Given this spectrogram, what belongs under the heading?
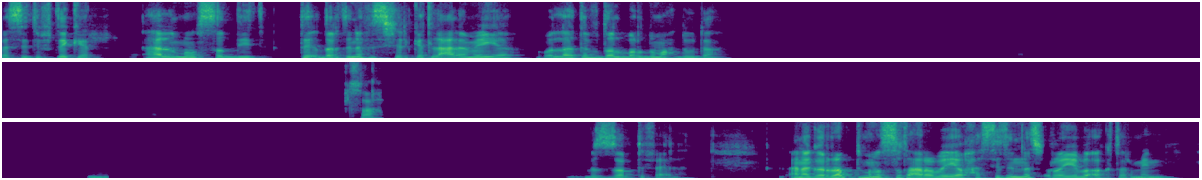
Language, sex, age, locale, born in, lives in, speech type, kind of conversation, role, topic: Arabic, male, 20-24, ar-EG, Egypt, Egypt, read, expert-assistant, asker, تخيل لو منصات السوشيال ميديا كلها بقت لازم تدفع اشتراك شهري عشان تدخل عليها. يا ترى الناس هتتصرف إزاي؟ وإيه البدائل اللي ممكن يلاقوها؟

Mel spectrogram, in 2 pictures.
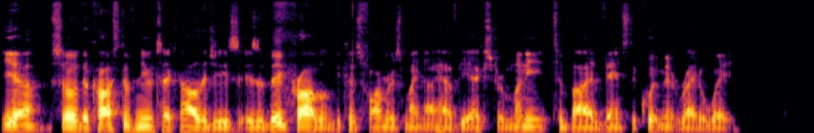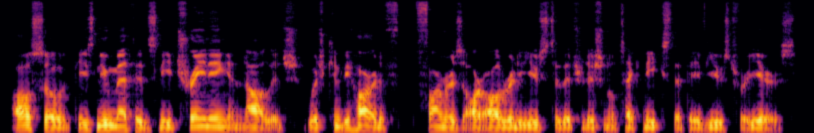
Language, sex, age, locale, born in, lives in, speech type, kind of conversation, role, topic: English, male, 30-34, en-US, United States, United States, read, expert-assistant, expert, What is the water cycle and how does it work?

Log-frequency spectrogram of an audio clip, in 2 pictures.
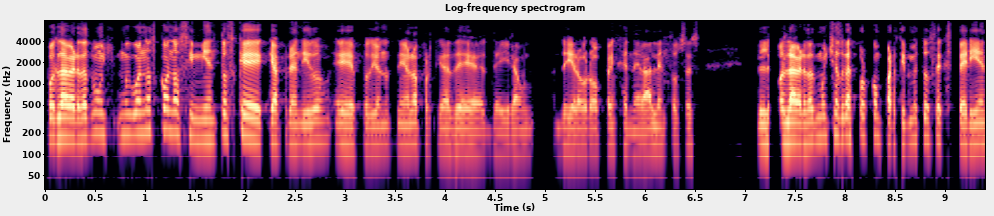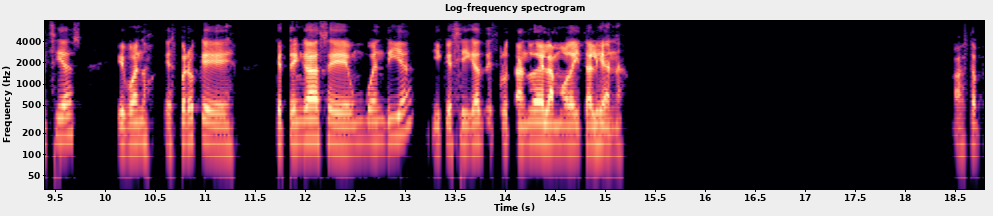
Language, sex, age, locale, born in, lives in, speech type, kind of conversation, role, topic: Spanish, male, 25-29, es-MX, Mexico, Mexico, conversation, podcast, host, ¿Sientes presión social para vestirte de cierta manera?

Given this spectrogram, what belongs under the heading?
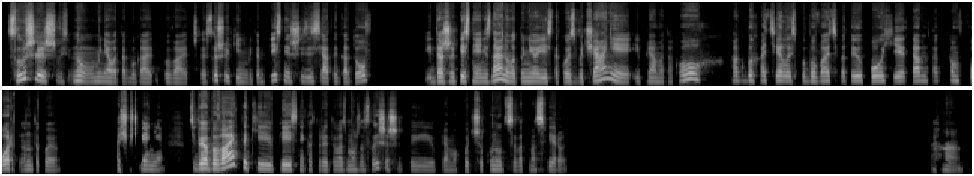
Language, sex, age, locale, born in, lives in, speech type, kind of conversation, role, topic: Russian, female, 35-39, ru-RU, Russia, United States, conversation, podcast, host, Что заставляет тебя ностальгировать при прослушивании трека?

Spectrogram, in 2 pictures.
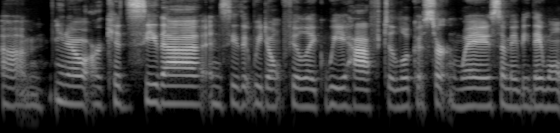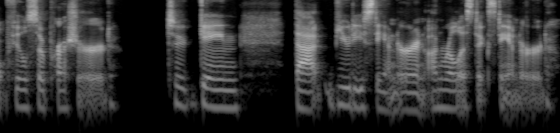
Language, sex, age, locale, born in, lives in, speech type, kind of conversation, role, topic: English, female, 40-44, en-US, United States, United States, conversation, unstructured, none, What frustrates you about unrealistic body standards in sports?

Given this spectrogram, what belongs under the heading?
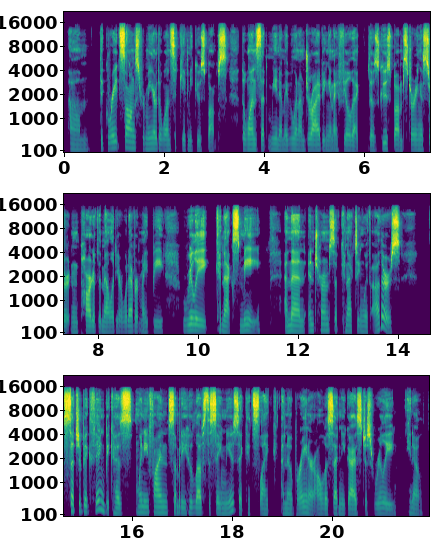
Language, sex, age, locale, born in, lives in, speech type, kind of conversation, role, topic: English, female, 50-54, en-US, United States, United States, conversation, unstructured, none, How have music, art, and sports shaped your learning journey and helped you connect with others?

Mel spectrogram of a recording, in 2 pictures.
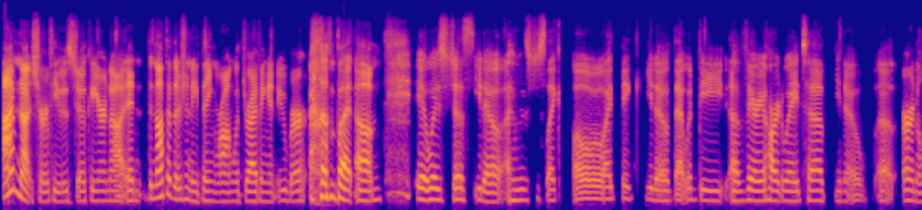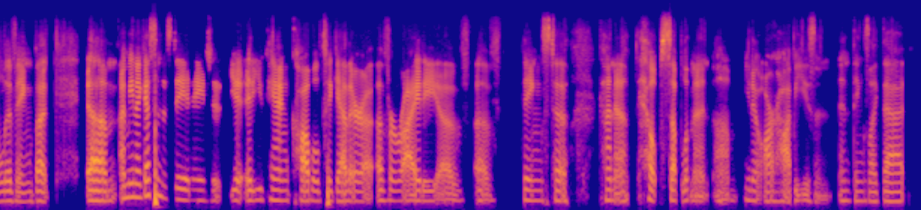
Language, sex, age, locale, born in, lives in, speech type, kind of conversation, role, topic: English, female, 50-54, en-US, United States, United States, conversation, unstructured, none, Which hobby did you leave behind, and what would it take to rekindle it?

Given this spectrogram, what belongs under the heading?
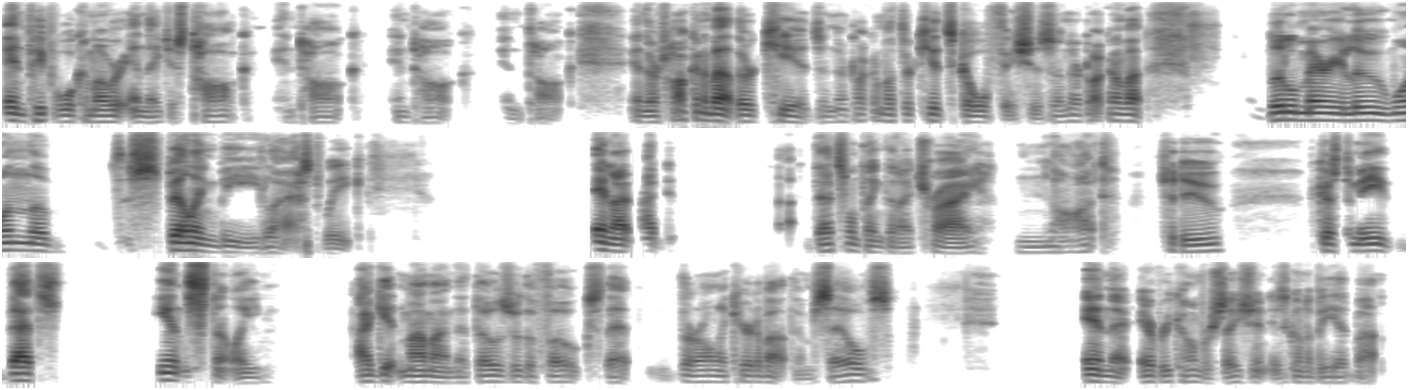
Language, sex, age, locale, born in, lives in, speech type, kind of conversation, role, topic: English, male, 55-59, en-US, United States, United States, conversation, podcast, guest, What helps people feel like they truly belong when joining a new community?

